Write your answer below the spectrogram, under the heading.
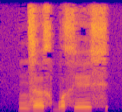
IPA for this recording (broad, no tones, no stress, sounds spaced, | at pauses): n z ɜ x b ʌ x e x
